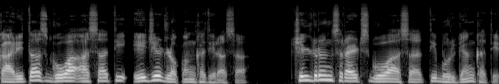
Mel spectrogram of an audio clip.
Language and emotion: Goan Konkani, neutral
